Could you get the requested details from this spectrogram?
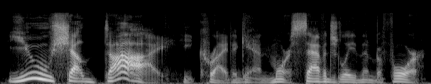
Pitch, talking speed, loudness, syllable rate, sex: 125 Hz, 140 wpm, -19 LUFS, 3.8 syllables/s, male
